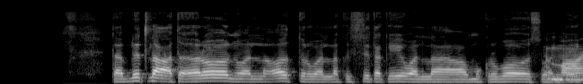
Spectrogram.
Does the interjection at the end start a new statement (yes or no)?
yes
